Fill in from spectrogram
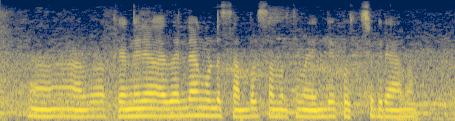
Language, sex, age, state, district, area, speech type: Malayalam, female, 45-60, Kerala, Thiruvananthapuram, rural, spontaneous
